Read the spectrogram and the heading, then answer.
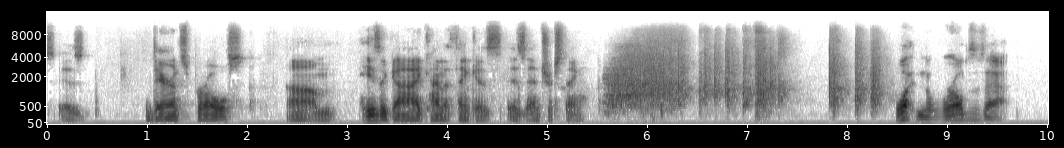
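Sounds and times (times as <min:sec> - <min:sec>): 
speech: 0:00.0 - 0:06.0, 0:08.5 - 0:09.7
chair creaking and crackling: 0:05.5 - 0:08.5.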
